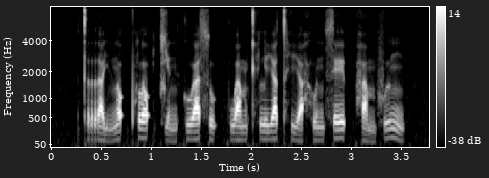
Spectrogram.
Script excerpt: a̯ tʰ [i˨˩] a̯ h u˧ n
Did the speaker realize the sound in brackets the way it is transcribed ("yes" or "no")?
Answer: yes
